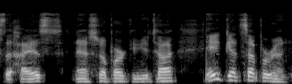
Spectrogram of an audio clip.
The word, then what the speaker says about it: Utah: like most Outsiders so Utah Utah this is how we say it s and my take on this is that Zion National Park is in our state so the way the locals say it is the correct way okay the next mistake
